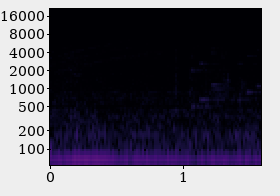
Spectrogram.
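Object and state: Nothing is struck.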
